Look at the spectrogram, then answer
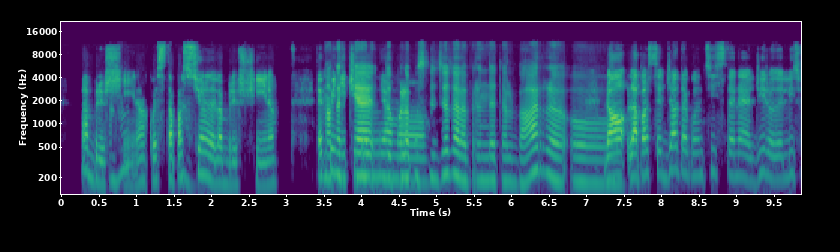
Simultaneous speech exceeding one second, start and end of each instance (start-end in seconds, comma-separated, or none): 3.5-5.0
